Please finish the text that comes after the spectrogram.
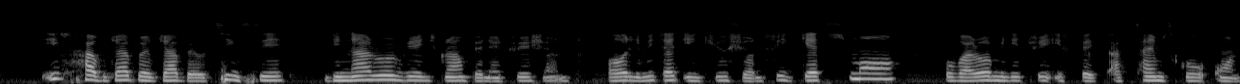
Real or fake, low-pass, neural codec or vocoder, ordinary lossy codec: fake; 7.2 kHz; vocoder, 22.05 kHz, 80 mel bands, Vocos; none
